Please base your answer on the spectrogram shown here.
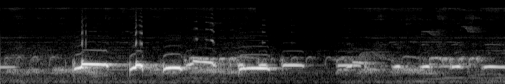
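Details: Actively singing Bangkok-type zebra dove, used to prompt other doves to sing; crisp, rhythmic bursts of rolling coos, separated by a brief lull.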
